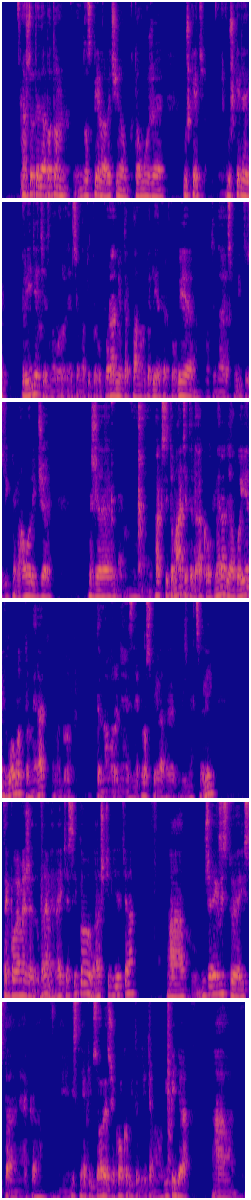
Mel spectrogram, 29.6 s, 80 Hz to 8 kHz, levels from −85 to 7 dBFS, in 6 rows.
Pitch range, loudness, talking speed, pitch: 90-115 Hz, -36 LUFS, 165 wpm, 105 Hz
